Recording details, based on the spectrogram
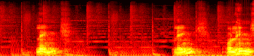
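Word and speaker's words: LINQ: using what is it called link Q Link Link or link Q uh can not be found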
